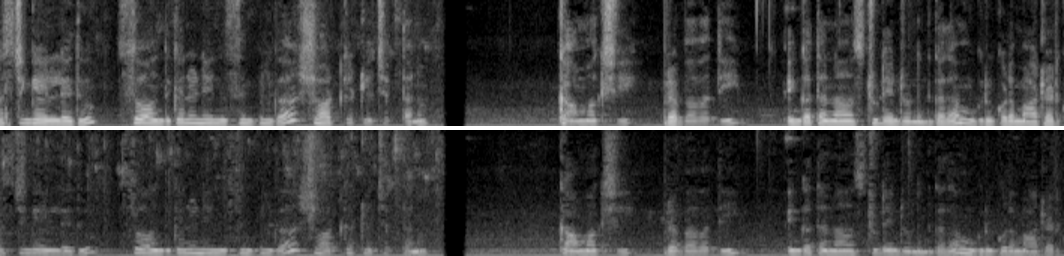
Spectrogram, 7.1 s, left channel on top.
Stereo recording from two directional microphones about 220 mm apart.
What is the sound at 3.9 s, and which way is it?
Speech, 45° left (ahead or behind).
